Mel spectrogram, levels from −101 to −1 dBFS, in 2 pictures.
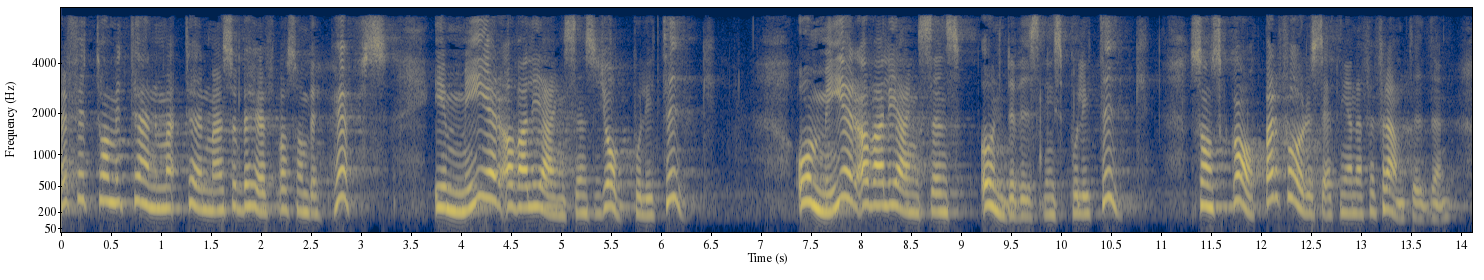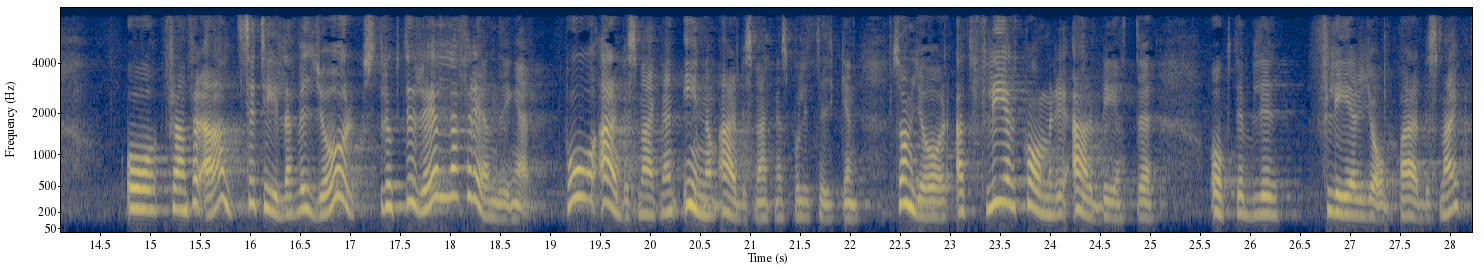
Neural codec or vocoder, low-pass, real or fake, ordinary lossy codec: none; 7.2 kHz; real; MP3, 48 kbps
